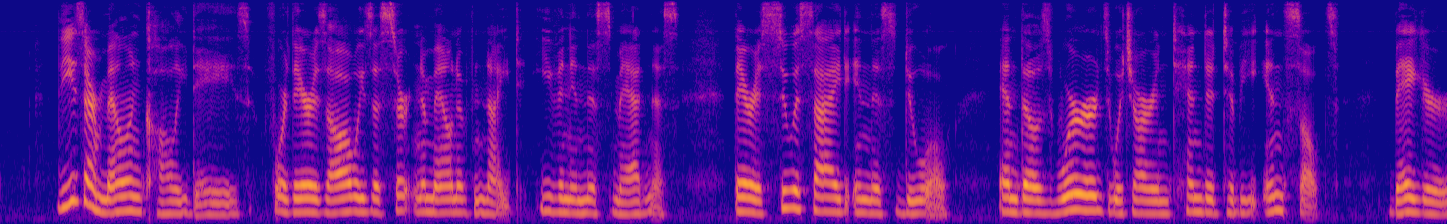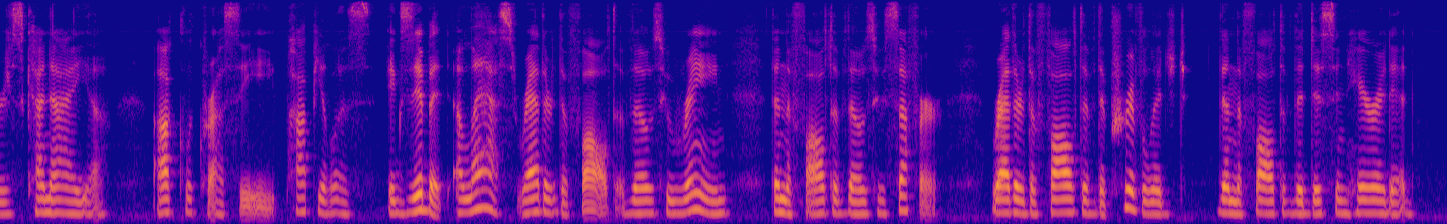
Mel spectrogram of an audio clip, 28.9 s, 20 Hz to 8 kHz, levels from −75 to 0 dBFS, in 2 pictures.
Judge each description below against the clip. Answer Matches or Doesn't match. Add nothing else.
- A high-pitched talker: Doesn't match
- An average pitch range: Doesn't match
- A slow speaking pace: Matches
